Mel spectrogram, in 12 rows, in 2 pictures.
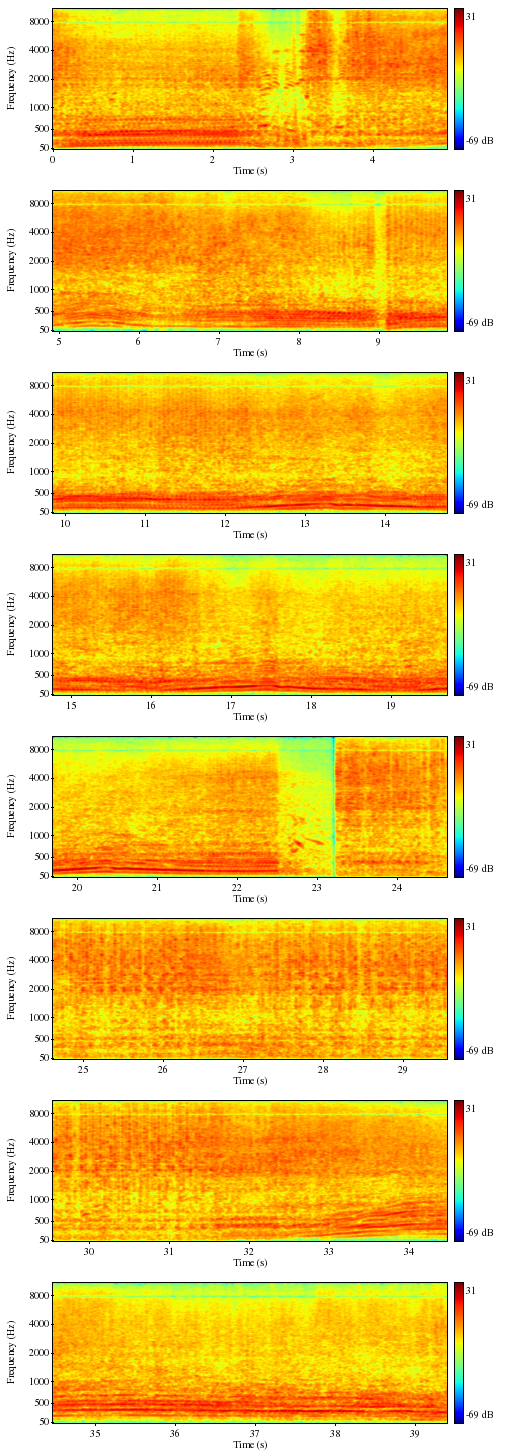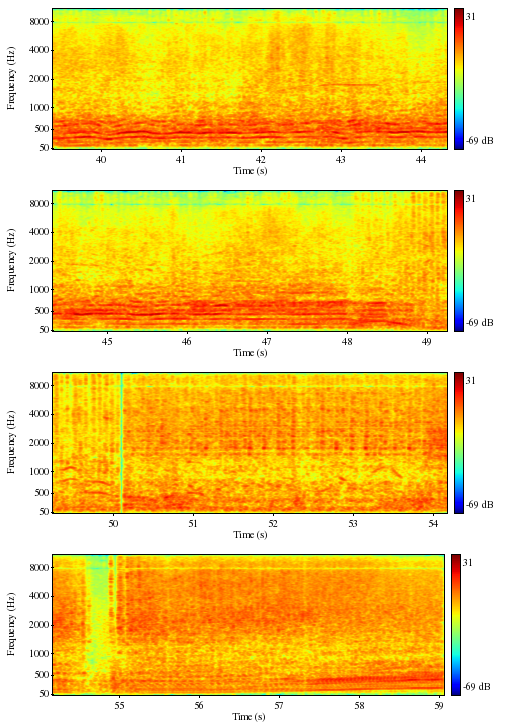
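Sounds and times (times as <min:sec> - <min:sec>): truck engines revving: 0:00.0 - 0:59.0
dense rushing noise: 0:26.1 - 0:59.0.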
